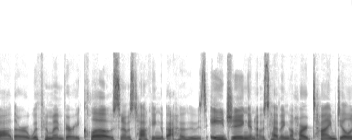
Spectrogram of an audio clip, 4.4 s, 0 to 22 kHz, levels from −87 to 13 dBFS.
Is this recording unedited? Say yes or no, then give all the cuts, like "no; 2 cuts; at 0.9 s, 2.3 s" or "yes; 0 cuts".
yes; 0 cuts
